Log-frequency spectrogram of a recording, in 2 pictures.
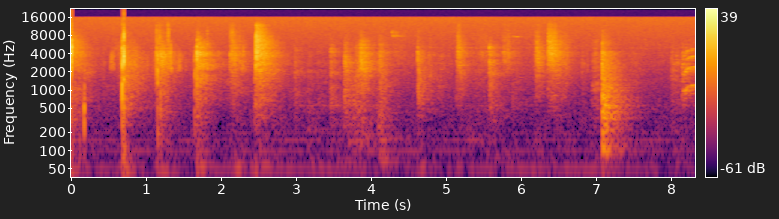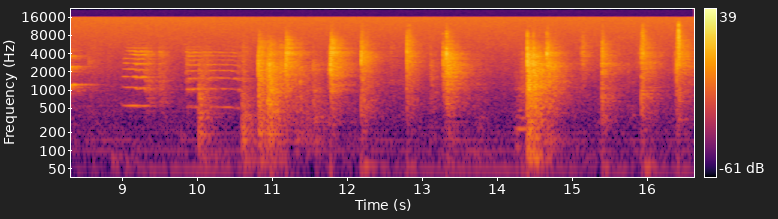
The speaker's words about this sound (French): On sonne à la porte d'entrée. Pas de réponse, la personne entre, la porte est ouverte.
